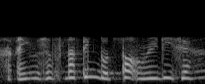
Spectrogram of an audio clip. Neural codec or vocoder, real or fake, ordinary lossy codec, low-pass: none; real; none; 3.6 kHz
